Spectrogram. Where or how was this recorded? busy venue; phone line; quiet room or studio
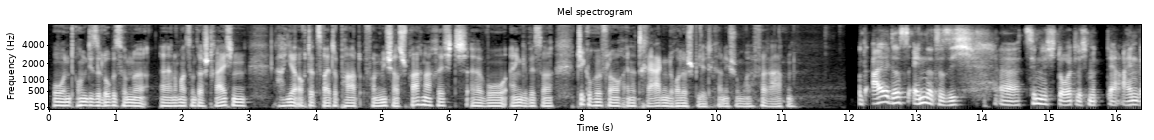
quiet room or studio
